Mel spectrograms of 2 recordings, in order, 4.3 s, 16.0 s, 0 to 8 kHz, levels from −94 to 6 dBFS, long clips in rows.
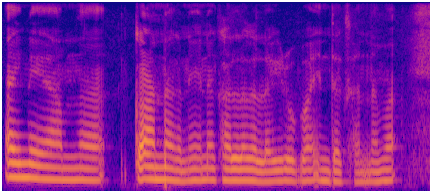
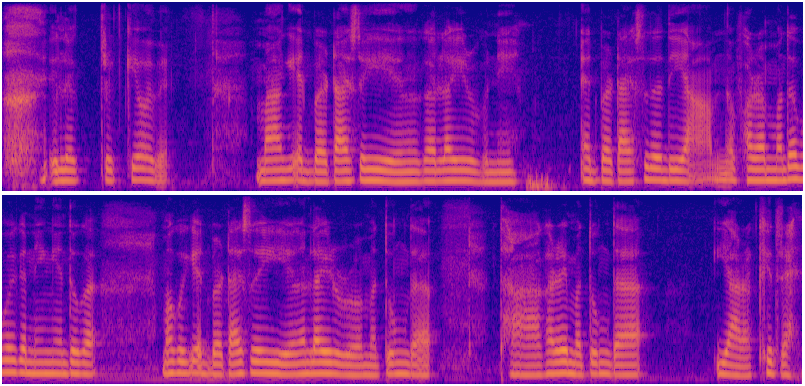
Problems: none marked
